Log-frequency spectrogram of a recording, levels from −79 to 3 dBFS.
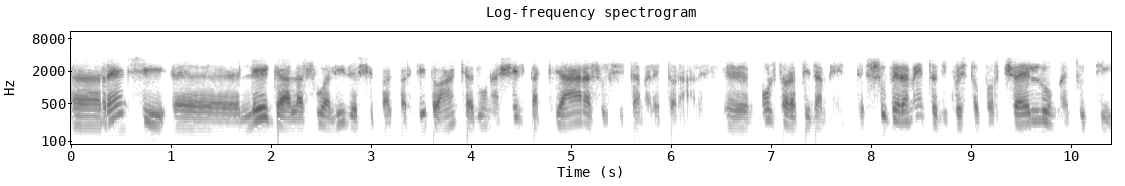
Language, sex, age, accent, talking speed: Italian, male, 50-69, native, 145 wpm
